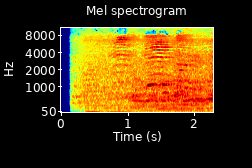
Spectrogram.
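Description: Background chatter of several people's voices, children among them, talking over one another with no clear words.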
